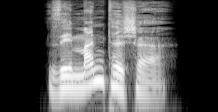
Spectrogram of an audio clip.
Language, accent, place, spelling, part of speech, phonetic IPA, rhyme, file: German, Germany, Berlin, semantischer, adjective, [zeˈmantɪʃɐ], -antɪʃɐ, De-semantischer.ogg
- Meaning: inflection of semantisch: 1. strong/mixed nominative masculine singular 2. strong genitive/dative feminine singular 3. strong genitive plural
